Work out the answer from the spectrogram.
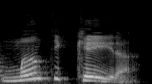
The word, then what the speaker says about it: Mantiqueira: Aí você pegou aqui, ó, a palavra mantiqueira. Mantiqueira. Veja que aqui forma um ditongo, ó. Mantiqueira. Não é mantiqueira, a pronúncia é mantiqueira. É mantiqueira. Ó, é tudo junto.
